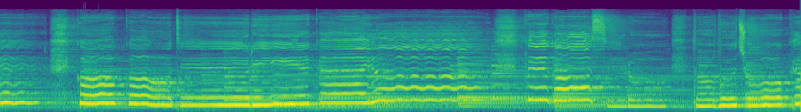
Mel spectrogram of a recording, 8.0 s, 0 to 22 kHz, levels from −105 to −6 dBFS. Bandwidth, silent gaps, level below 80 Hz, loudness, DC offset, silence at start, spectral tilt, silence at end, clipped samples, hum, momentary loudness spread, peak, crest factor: 14 kHz; none; -60 dBFS; -15 LUFS; under 0.1%; 0 s; -4.5 dB/octave; 0 s; under 0.1%; none; 10 LU; -4 dBFS; 12 dB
